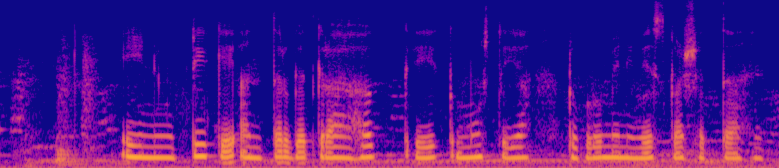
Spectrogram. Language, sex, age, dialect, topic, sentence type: Hindi, female, 18-24, Marwari Dhudhari, banking, statement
